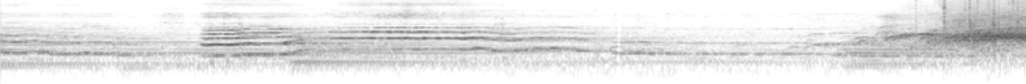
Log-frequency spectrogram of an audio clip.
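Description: A piano plays a slow, sustained melody in a large hall.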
